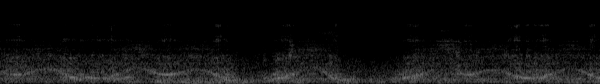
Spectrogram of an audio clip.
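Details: Cessna 401 engine unstarted for over 15 years, fuel system cleaned and injectors reinstalled, battery hooked up: a sluggish, labored whir rising and falling with each compression stroke. It turns over too slowly and never catches.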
